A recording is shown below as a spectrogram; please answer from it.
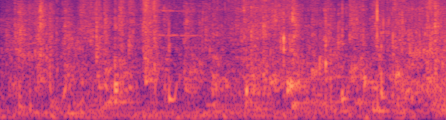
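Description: Faint trickling and lapping of water stirred by a person wading chest-deep, with small irregular splashes.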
